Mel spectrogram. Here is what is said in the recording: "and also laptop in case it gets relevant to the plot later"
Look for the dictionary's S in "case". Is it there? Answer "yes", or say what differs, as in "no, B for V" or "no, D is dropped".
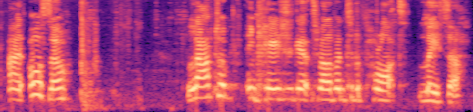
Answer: no, S is dropped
